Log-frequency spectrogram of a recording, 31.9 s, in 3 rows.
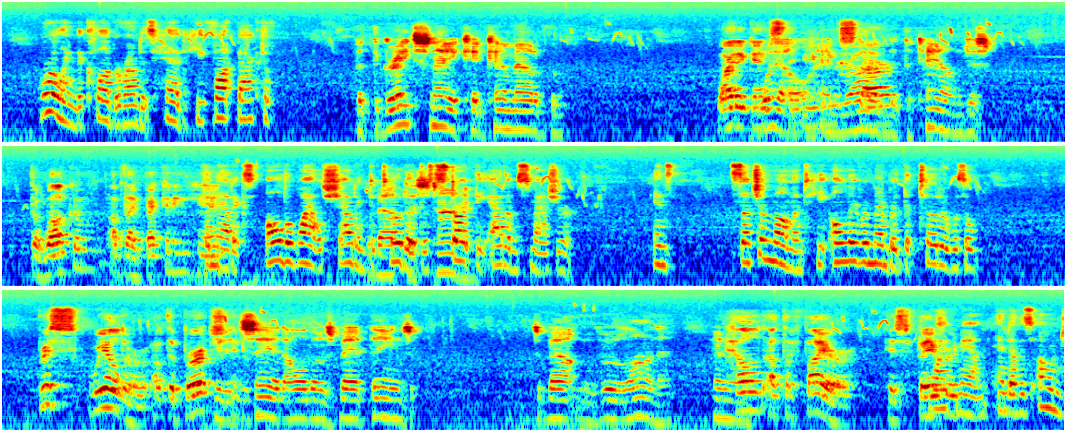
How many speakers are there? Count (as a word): three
